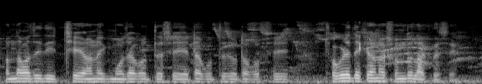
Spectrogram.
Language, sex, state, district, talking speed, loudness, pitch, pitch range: Bengali, male, West Bengal, Alipurduar, 185 wpm, -19 LUFS, 130 Hz, 120-135 Hz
